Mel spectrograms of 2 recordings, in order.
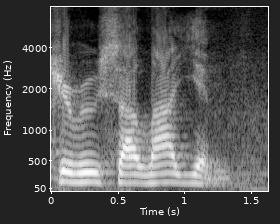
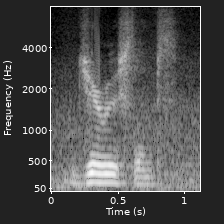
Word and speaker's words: Jerusalem: In fact, that is why the English pronunciation is Jerusalem. It is not Jerusalayim. Jerusalem. Because in fact, the spelling in Tanakh does not have the second yud.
